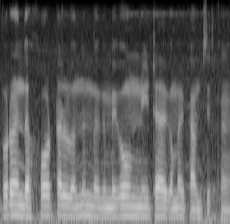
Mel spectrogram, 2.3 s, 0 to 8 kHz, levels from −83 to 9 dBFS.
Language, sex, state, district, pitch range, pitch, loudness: Tamil, male, Tamil Nadu, Nilgiris, 115-130 Hz, 125 Hz, -16 LUFS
